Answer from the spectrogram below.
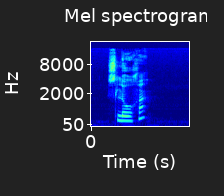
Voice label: "loche", alsace

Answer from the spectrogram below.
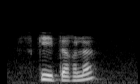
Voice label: "getterle", Bas Rhin; vin; gourde

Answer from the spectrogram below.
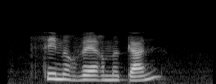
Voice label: "zimmer", Bas Rhin; vin; chambrer le vin

